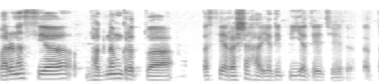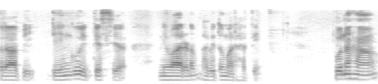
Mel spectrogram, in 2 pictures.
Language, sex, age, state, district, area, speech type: Sanskrit, male, 18-30, West Bengal, Darjeeling, urban, spontaneous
